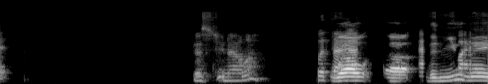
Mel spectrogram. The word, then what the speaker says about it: Fistulinella: Fistunella? With the Well, the new name that I proposed as a provisional name is Fistulinella, and that's based on the DNA sequencing of a collection from North Carolina.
